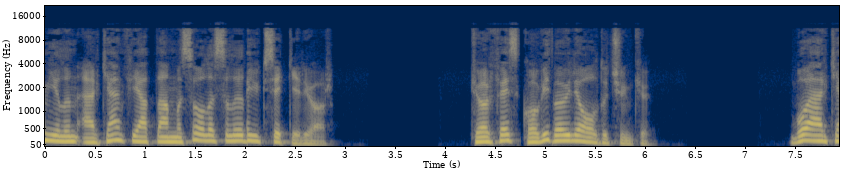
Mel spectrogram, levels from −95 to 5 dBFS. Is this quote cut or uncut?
cut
